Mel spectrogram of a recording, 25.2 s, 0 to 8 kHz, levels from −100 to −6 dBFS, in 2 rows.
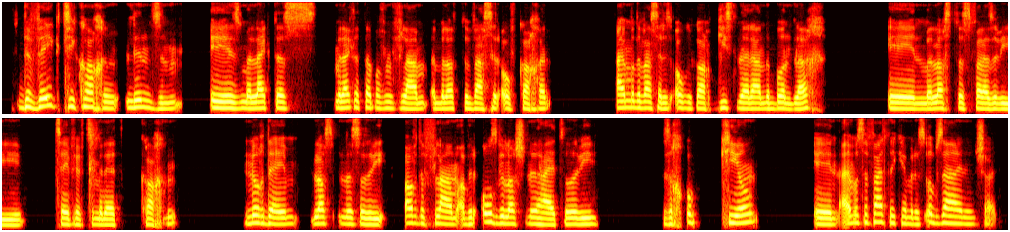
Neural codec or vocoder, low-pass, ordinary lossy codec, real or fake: codec, 16 kHz, 16 kbps, FunCodec, trained on Chinese and English, 50 frames a second; none; none; fake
